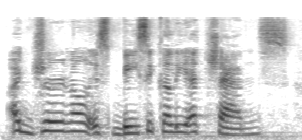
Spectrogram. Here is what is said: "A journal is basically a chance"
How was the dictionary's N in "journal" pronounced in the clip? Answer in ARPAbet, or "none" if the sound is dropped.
N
